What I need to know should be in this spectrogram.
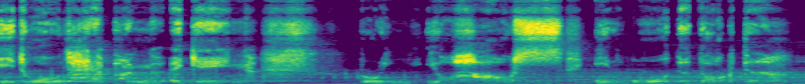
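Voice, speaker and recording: An actor playing a cold, menacing institute overseer with a clipped, threatening delivery in a video game flashback. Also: male voice, sits low, takes it slowly, distant mic, background noise. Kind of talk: dramatic video game cutscene acting. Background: loud cinematic music.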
